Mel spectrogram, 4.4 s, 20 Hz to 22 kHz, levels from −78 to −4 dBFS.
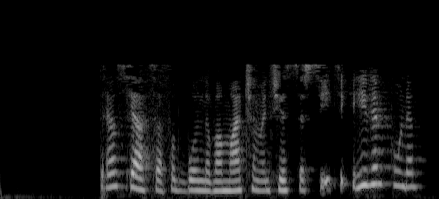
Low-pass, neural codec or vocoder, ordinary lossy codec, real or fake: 7.2 kHz; codec, 16 kHz, 0.5 kbps, X-Codec, HuBERT features, trained on balanced general audio; MP3, 24 kbps; fake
